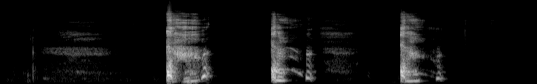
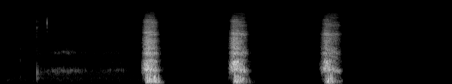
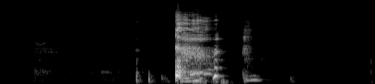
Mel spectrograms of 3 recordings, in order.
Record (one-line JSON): {"three_cough_length": "5.4 s", "three_cough_amplitude": 32768, "three_cough_signal_mean_std_ratio": 0.27, "exhalation_length": "4.5 s", "exhalation_amplitude": 29795, "exhalation_signal_mean_std_ratio": 0.24, "cough_length": "3.8 s", "cough_amplitude": 32706, "cough_signal_mean_std_ratio": 0.24, "survey_phase": "beta (2021-08-13 to 2022-03-07)", "age": "18-44", "gender": "Female", "wearing_mask": "No", "symptom_cough_any": true, "symptom_runny_or_blocked_nose": true, "symptom_sore_throat": true, "symptom_fatigue": true, "symptom_change_to_sense_of_smell_or_taste": true, "smoker_status": "Never smoked", "respiratory_condition_asthma": false, "respiratory_condition_other": false, "recruitment_source": "Test and Trace", "submission_delay": "1 day", "covid_test_result": "Positive", "covid_test_method": "RT-qPCR", "covid_ct_value": 23.9, "covid_ct_gene": "ORF1ab gene", "covid_ct_mean": 25.0, "covid_viral_load": "6500 copies/ml", "covid_viral_load_category": "Minimal viral load (< 10K copies/ml)"}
